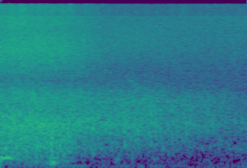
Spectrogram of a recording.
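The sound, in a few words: ocean waves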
